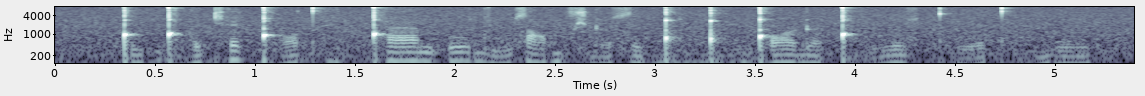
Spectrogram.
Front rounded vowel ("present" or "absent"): present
